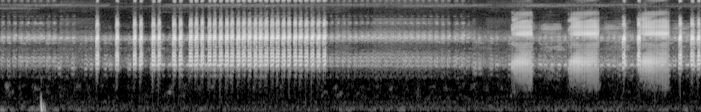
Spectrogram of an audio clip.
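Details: Frog calls: a quick rattling series of clicks gives way after a pause to three loud buzzy croaks spaced about a second apart, with one faint knock near the start.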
